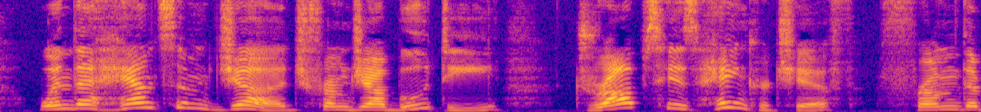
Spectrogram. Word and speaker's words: Djibouti: D is for Djibouti. The boat race begins when the handsome judge from Djibouti drops his handkerchief from the bridge.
